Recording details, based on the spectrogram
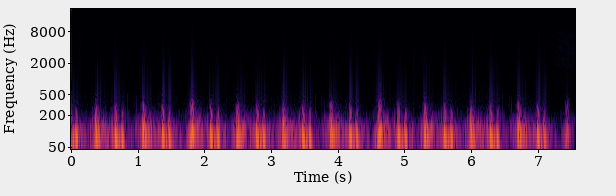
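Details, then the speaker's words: Patient rolled partly into left lateral decubitus, stethoscope bell placed lightly at apical impulse: low-pitched heart sounds about 86 a minute with soft third sound after S2; illustrative S3 gallop. "then recheck the position of the apical impulse and place the Bell lightly over that location if the patient had an audible S3 it would sound like this"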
